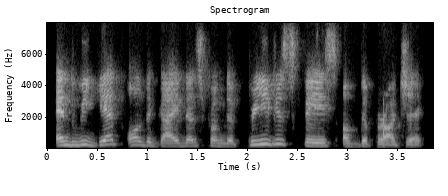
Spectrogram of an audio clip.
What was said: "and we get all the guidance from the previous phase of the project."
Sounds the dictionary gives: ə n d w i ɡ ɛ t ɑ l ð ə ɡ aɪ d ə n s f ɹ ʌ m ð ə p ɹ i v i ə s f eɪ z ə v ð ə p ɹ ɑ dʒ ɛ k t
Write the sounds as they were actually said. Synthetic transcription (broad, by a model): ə n d w i ɡ ɛ t ɑ l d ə ɡ aɪ d ə n s f ɹ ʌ m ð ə p ɹ i v i ə s f eɪ s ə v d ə p ɹ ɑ dʒ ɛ k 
